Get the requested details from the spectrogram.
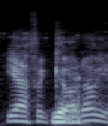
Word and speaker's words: Yaphet Kotto: So when Buzzsaw shows up on his motorcycle, Yaphet Kotto, did I say that right? – Yaphet Kotto, yeah.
